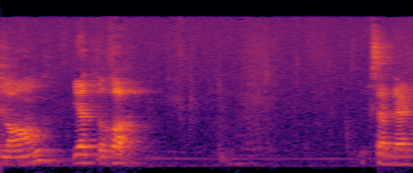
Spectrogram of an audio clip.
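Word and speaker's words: يطغى: Yat gha. Except that we are not pronouncing this last dhamma because it's a mismatch with the ya.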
